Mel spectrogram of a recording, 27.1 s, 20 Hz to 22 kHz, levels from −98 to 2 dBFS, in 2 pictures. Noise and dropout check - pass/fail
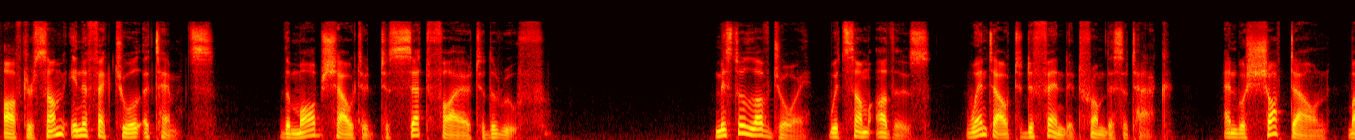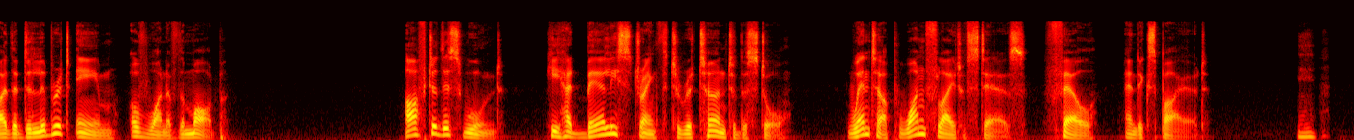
fail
